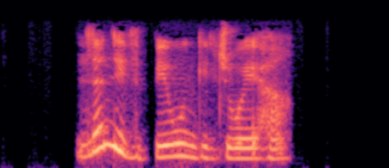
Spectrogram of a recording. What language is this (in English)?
Kabyle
